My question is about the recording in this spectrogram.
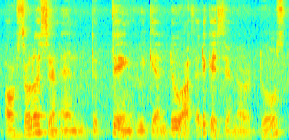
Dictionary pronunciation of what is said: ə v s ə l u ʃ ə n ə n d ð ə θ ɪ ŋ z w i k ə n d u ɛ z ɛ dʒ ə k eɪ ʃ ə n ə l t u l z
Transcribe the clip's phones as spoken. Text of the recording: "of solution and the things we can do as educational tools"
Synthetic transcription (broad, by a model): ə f s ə l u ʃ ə n ə n d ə t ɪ ŋ w i k ə n d u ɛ s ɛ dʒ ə k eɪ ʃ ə n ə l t u l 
